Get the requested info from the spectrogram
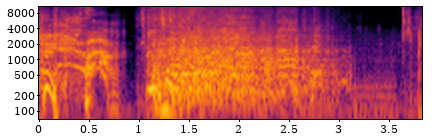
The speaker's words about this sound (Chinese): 朋友们，你们有没有见过主持人，就是说一边主持节目一边咳嗽的啊？今天就能见着。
